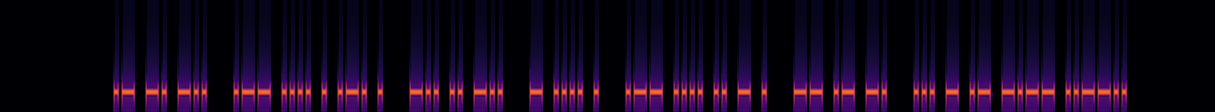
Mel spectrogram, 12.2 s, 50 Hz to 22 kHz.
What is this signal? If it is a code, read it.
Morse code, heard as a keyed tone, about 30 wpm, 700 Hz. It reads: AND WHERE DID THE WHITE MAN STAY?
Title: Sentences from Top 1000 Words - Review Part 1 - 30wpm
